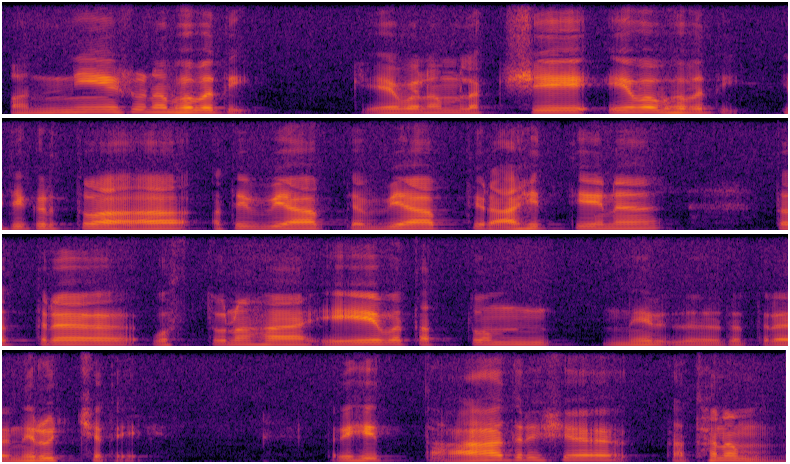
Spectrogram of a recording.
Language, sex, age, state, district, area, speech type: Sanskrit, male, 30-45, Karnataka, Uttara Kannada, rural, spontaneous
